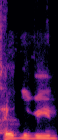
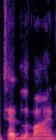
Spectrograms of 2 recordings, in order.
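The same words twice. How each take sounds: First: Levine ending like "seen"; Levine as "luh-VEEN". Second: Levine ending like "fine"; long I in the last syllable of Levine; Levine as "luh-VINE". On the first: Co-host giving both versions, Levine said "luh-VEEN". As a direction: stretch an EE in the last syllable of Levine. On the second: Co-host giving both versions, Levine said "luh-VINE". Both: Shown as a demonstration. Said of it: "Levine or Levine".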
